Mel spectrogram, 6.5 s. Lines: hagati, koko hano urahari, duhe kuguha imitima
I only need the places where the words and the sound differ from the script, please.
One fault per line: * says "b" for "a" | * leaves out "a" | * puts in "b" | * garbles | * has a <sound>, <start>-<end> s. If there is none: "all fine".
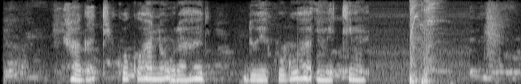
* has a thud, 5.1-5.7 s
